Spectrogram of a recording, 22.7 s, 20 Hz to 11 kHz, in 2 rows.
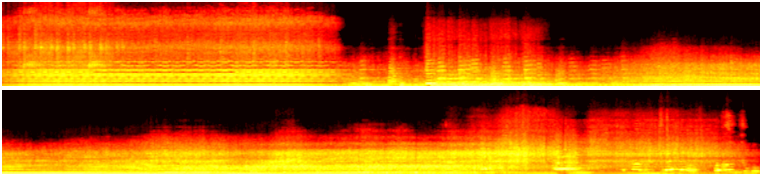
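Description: Formula 1 race car engines scream at high pitch in a car race, first a steady buzzing drone, then loud roaring passes whose whine swoops up and falls away, overlapping one another in a busy racing din.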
